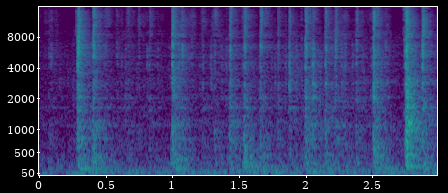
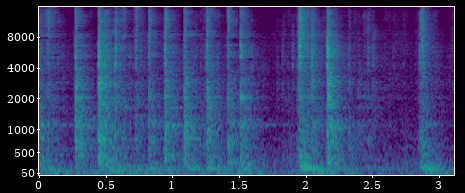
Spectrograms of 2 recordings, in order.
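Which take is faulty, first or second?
first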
